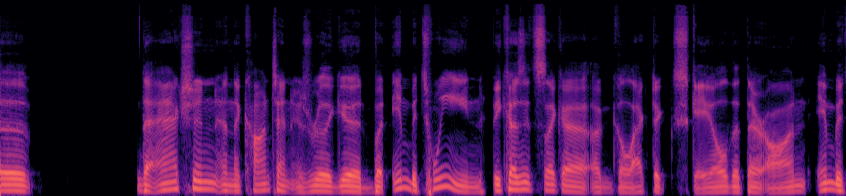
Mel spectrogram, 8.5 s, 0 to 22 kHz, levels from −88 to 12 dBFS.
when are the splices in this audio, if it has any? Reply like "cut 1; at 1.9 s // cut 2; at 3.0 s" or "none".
cut 1; at 4.9 s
